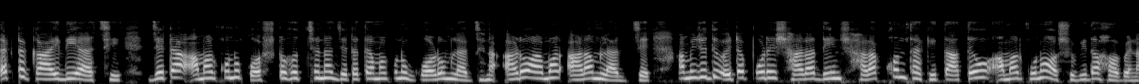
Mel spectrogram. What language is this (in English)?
Bangla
